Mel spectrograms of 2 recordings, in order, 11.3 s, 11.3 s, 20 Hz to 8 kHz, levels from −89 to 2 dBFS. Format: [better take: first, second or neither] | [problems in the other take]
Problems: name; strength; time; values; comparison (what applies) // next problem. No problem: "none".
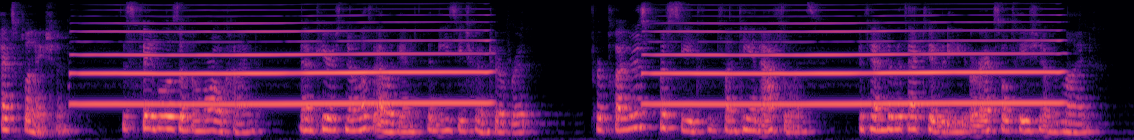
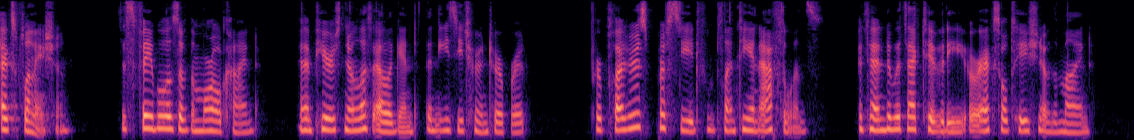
second | background sound (Wind instrument, woodwind instrument); 3 dB above the speech // room echo; dies away in 0.7 s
